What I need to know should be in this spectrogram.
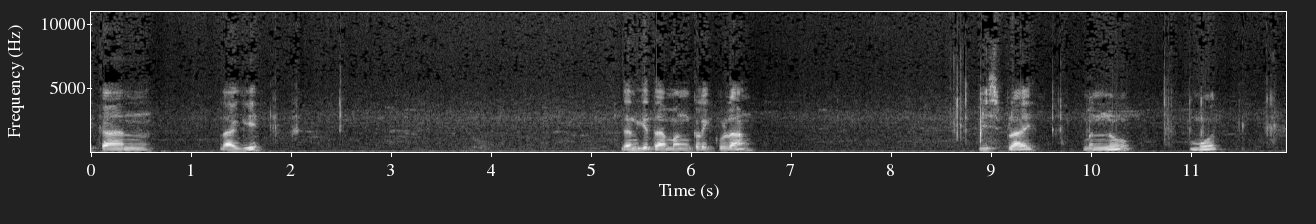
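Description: Buttons on a remote control click softly as a finger presses them.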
